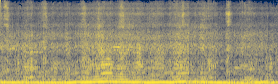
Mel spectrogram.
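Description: Race car engine running hard, heard from inside the cockpit, its revs rising and falling through the middle.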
